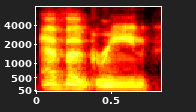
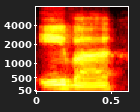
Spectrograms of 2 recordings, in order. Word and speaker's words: Eva Green: mentioned yesterday we learned that her name is pronounced eva green spiders are your ins you're perhaps natural instinct to say ava or eva um it's because of the com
